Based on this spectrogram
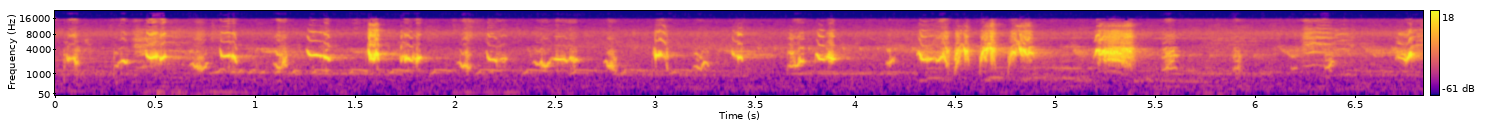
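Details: Long-tailed shrike singing actively in the morning, used as a lure to make silent shrikes answer; a rapid, varied run of sharp chirps and short whistled notes, closely packed and bright, with quiet background.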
